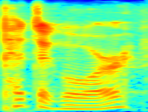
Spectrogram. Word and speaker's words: Pythagore: Thus we meet with Peter Gower, evidently derived from Pythagore, pronounced Petagore, the French for Pythagoras.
